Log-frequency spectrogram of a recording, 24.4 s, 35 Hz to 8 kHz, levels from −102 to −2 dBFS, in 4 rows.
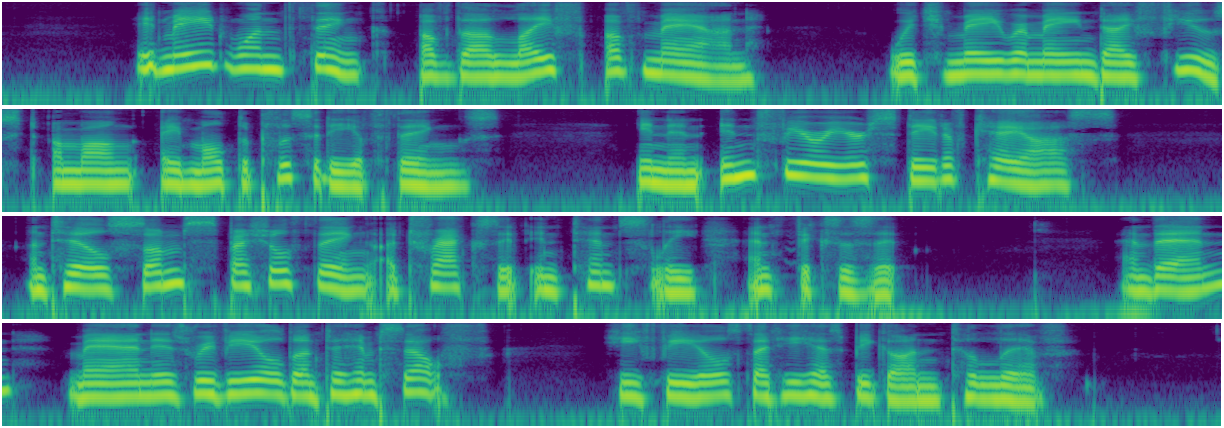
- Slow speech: Yes, slow, 120 wpm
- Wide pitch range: No, average, 3.9 semitones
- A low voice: No, medium, 170 Hz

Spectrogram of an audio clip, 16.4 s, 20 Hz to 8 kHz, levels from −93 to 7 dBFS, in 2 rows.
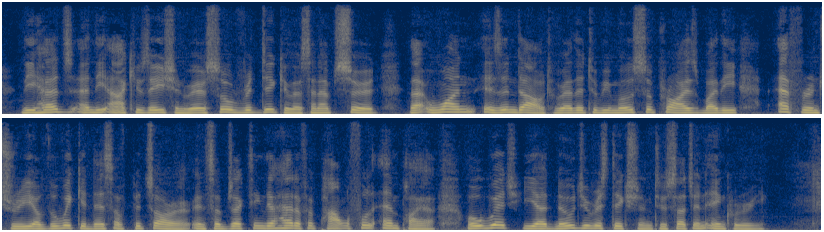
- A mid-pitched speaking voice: Yes, medium, 160 Hz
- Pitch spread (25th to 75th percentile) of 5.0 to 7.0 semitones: No, average, 2.8 semitones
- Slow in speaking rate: No, average, 170 wpm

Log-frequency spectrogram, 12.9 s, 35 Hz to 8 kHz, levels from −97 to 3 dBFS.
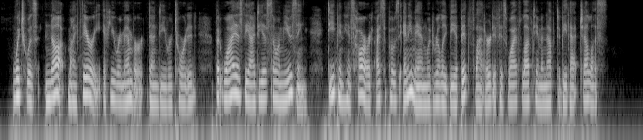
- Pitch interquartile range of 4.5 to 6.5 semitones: No, average, 3.0 semitones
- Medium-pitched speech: Yes, medium, 155 Hz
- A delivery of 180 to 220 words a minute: Yes, average, 190 wpm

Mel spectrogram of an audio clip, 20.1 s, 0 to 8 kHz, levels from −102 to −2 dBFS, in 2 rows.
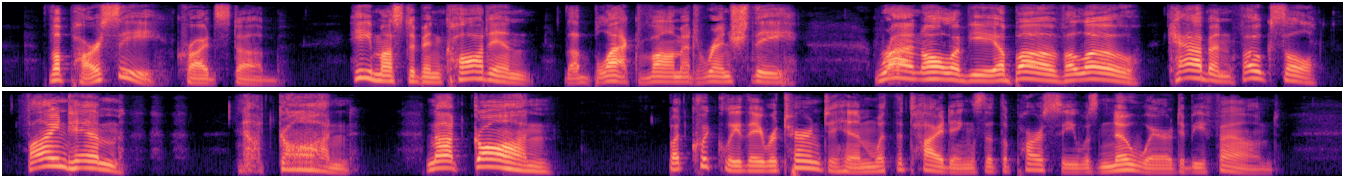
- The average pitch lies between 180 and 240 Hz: No, medium, 145 Hz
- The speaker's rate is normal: No, slow, 120 wpm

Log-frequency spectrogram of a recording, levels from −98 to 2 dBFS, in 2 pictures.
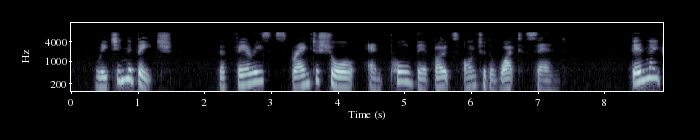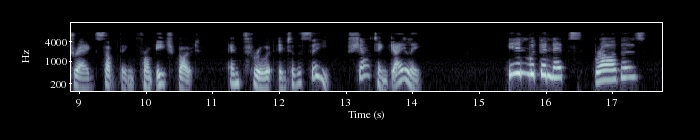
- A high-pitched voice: Yes, high, 230 Hz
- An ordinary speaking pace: No, slow, 130 wpm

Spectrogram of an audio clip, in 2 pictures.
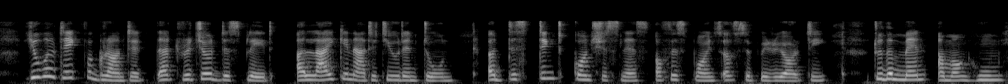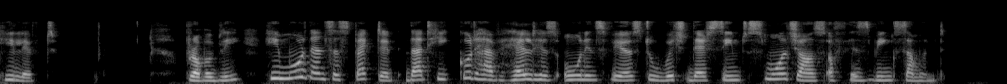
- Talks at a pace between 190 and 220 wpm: No, average, 155 wpm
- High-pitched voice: Yes, high, 200 Hz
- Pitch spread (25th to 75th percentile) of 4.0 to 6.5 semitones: No, average, 3.5 semitones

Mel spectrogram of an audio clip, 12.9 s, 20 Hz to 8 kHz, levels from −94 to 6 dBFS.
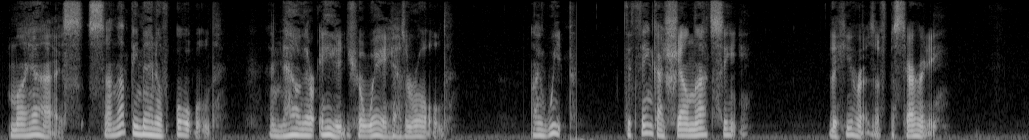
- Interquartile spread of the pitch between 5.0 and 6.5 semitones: No, average, 4.2 semitones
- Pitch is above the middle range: No, low, 125 Hz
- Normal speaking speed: No, slow, 120 wpm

